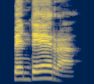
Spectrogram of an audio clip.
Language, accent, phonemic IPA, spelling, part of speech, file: Swahili, Kenya, /ɓɛˈⁿdɛ.ɾɑ/, bendera, noun, Sw-ke-bendera.flac
- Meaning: flag (fabric with distinctive design used as a signal)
